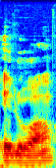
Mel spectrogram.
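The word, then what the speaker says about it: Eloah: Au singulier, paraît-il que ce nom se prononçait Eloa dans certains dialectes sémitiques et il se prononce notamment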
